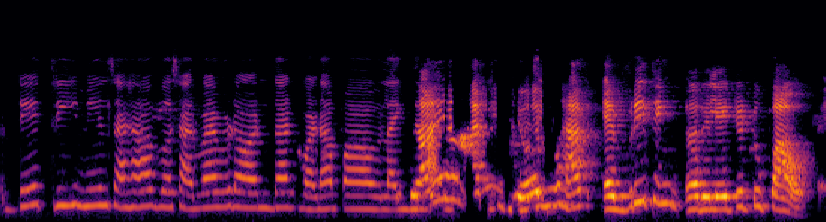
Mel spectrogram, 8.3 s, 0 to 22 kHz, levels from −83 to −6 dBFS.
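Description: From 4.32 to 5.45 s the speech dips hard, by about 40 dB at worst, for roughly 0.7 s in pieces. That's speech suppressed in double talk, likely the canceller ducking everything while both sides talked. Inside that, from 4.87 to 5.15 s, a faint echo leak comes through, a copy trailing 187 ms behind and roughly 25 dB down, likely a loudspeaker echo the canceller didn't fully remove.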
